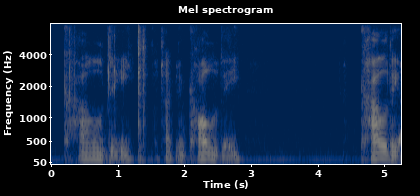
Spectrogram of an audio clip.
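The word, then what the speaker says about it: Caldey: Do you don't mean Caldi?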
